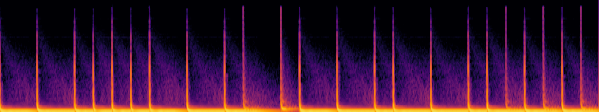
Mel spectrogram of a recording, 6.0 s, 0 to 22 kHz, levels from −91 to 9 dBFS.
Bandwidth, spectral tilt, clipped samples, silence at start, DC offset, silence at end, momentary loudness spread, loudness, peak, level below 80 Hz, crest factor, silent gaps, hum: 3 kHz; -8.5 dB/octave; under 0.1%; 0 s; under 0.1%; 0 s; 2 LU; -9 LUFS; 0 dBFS; -6 dBFS; 6 dB; none; none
